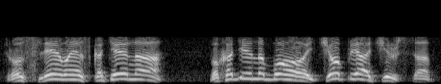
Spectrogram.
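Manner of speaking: high, slow, loud defiant yell; boy yelling at a hidden beast; shouting challenge. A narrator's reading. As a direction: dare the coward to come out. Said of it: "и закричал".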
